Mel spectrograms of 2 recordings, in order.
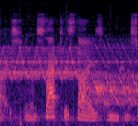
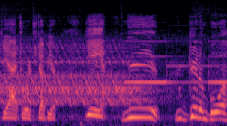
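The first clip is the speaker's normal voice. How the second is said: high, loud hollering for George; cheering crowd; 9 semitones higher, 3 dB louder, slower than usual. Retold or imitated. Americans cheering Washington on, hollering loudly. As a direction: whoop him on like a rowdy fan. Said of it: "they were like".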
